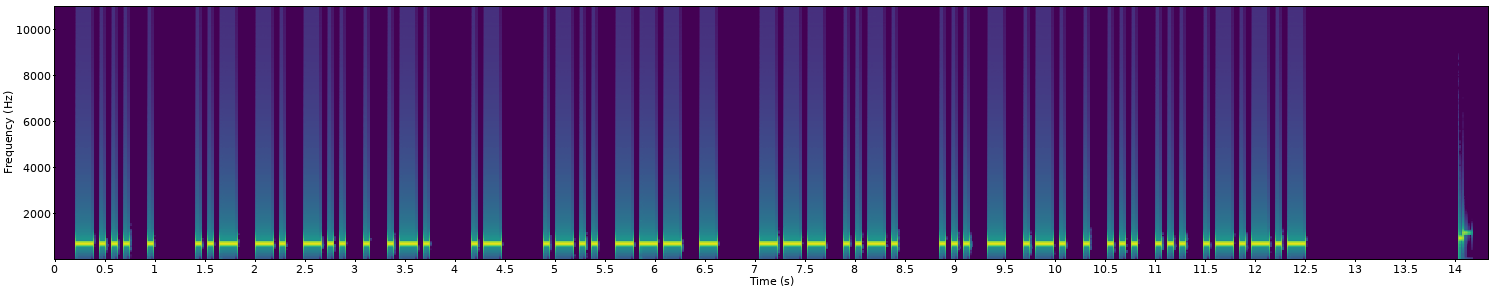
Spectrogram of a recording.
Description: Morse code, heard as a keyed tone, about 20 wpm, 700 Hz. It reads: BE UNDER A LOT OF STRESS.
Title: Sentences from Top 1000 Words - Review Part 6 - 20wpm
